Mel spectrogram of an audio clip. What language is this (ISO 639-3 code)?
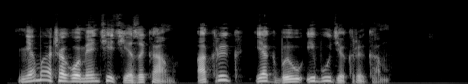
bel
